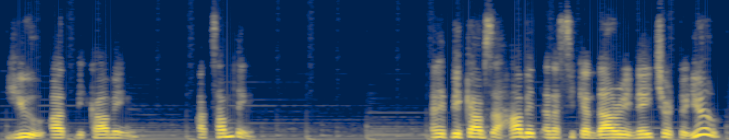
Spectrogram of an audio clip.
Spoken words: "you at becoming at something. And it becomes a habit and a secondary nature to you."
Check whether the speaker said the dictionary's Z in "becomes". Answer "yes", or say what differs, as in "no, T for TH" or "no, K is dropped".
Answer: no, S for Z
